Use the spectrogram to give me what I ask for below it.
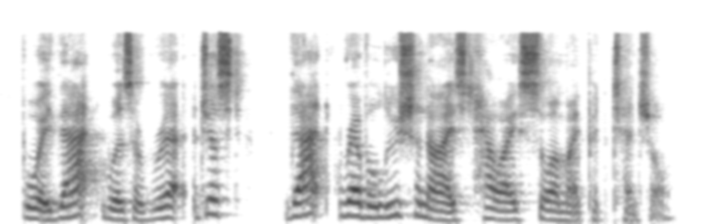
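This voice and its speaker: In an American accent, a woman with medium pitch talks at a moderate pace with lively intonation and a plain, everyday voice. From New York City (Bronx). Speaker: leadership coach and trainer. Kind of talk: podcast interview.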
